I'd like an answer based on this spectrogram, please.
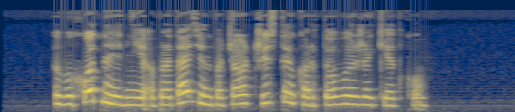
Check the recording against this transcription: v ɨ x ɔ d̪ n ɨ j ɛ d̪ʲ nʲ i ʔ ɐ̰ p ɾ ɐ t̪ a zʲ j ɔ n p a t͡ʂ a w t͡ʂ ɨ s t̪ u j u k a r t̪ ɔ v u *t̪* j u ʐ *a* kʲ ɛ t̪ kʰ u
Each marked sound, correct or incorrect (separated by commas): incorrect, correct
